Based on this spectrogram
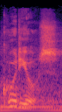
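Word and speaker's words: kurios (κύριος): It's spelled K-Y-R-I-O-S, but it's called kurios, which means sir, master, honor.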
